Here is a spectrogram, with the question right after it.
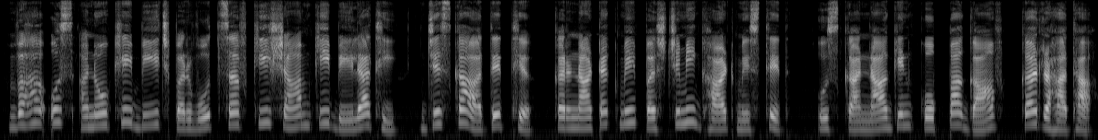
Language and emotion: Hindi, neutral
